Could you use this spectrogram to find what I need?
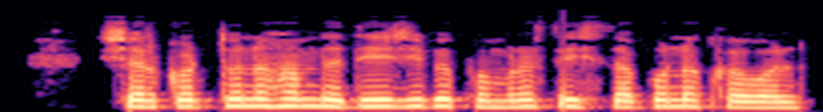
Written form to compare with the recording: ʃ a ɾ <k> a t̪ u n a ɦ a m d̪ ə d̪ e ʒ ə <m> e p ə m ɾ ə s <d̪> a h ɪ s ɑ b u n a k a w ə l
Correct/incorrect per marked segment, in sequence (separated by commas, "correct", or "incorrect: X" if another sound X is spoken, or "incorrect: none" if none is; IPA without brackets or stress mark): correct, incorrect: b, incorrect: t̪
